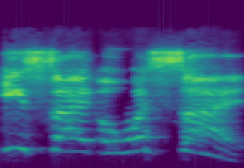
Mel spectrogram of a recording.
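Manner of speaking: put-on thick Ghanaian accent, pitched very high. Retell a gentleman in Ghanaian attire answering a Detroiter in a heavy accent. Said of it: "in a heavy accent".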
